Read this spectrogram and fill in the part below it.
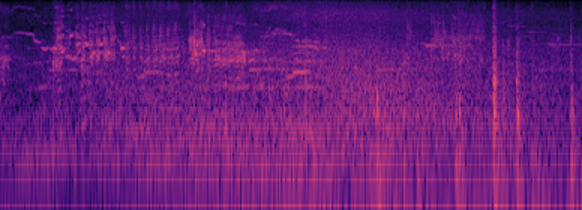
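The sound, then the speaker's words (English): Seagulls call repeatedly at the beach, several overlapping squawks and cries at varying distances, over a steady rush of wind and surf. No one speaks. “Then we drove to the beach and talked some more. As above us, seagulls flitted near and far and, for all I know, talked and blogged too.”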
